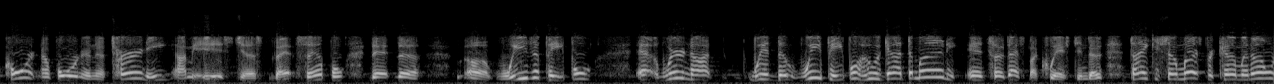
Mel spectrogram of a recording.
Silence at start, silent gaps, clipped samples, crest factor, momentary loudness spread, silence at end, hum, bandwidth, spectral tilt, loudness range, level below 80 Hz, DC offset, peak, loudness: 0.05 s; none; under 0.1%; 14 dB; 5 LU; 0 s; none; 11.5 kHz; -4.5 dB/octave; 1 LU; -62 dBFS; under 0.1%; -10 dBFS; -26 LUFS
